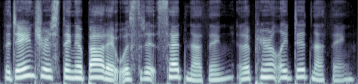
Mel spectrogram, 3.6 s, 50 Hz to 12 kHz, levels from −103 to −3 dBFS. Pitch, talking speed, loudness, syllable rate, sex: 220 Hz, 235 wpm, -18 LUFS, 6.4 syllables/s, female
